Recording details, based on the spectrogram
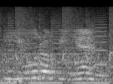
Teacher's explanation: the word European is beginning with the vowel letter E, but the sound which is produced here is ya. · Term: consonantal sound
